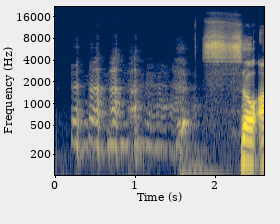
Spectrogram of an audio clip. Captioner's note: people laugh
